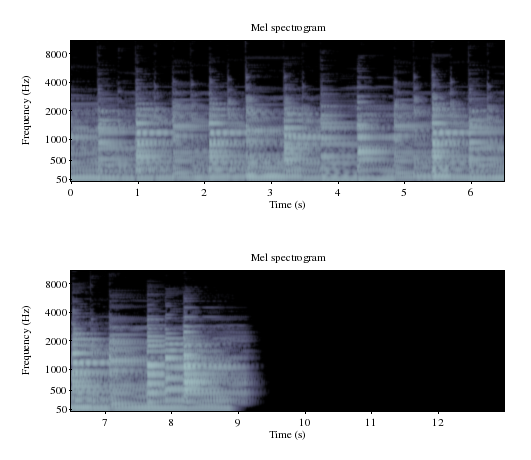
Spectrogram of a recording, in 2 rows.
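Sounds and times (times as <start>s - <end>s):
electric bass: 0.0s - 8.8s
piano: 0.0s - 9.4s.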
